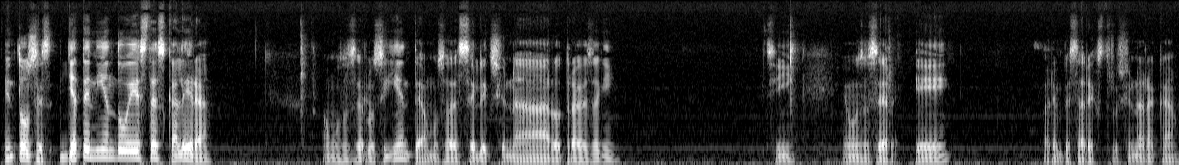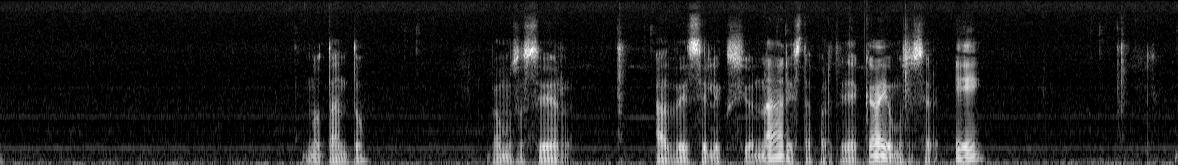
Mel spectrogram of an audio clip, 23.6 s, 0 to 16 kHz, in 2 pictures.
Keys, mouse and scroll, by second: 4.0 c, 4.9-8.9 drag, 8.9 Escape, 10.0 e, 16.9 click, 19.4 shift+click, 19.7 shift+click, 20.1 shift+click, 20.6 shift+click, 21.9 e.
